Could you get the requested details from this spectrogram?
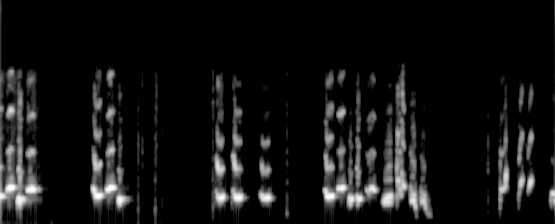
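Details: Male Asian pied starling singing a varied song used as a lure: groups of two or three clear whistled notes repeated between pauses, building into a run of descending buzzy notes, on a quiet background.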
